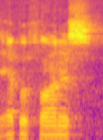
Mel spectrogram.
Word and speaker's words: Epiphanes: That said, I painted the boat with an Epiphanis, which is actually how it's pronounced, an Epiphanis yacht enamel, it's called, in the color called Buff.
